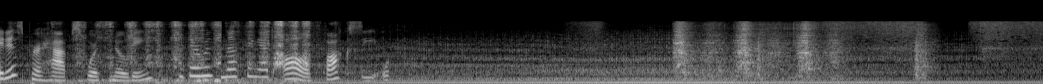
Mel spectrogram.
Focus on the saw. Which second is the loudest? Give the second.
3 s.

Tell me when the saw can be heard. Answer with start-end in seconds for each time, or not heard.
0.5-3.1, 6.7-8.6.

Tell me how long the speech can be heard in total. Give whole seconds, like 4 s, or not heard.
4 s.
